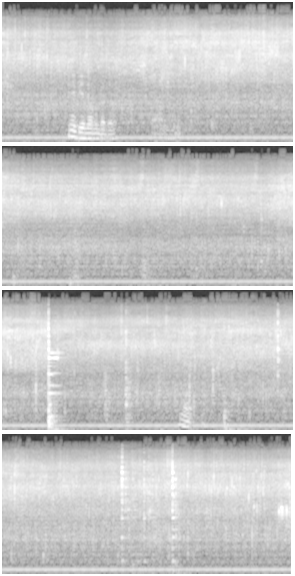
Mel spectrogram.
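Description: Ginger and garlic sizzle in oil in a pan with a steady, close frying hiss, broken by occasional stirring scrapes and clinks while a person talks now and then over it.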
